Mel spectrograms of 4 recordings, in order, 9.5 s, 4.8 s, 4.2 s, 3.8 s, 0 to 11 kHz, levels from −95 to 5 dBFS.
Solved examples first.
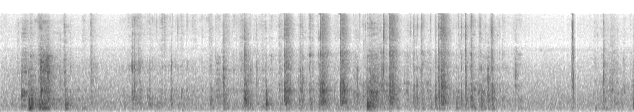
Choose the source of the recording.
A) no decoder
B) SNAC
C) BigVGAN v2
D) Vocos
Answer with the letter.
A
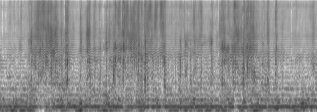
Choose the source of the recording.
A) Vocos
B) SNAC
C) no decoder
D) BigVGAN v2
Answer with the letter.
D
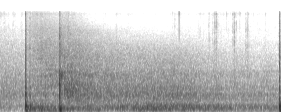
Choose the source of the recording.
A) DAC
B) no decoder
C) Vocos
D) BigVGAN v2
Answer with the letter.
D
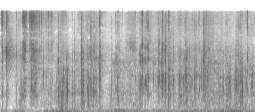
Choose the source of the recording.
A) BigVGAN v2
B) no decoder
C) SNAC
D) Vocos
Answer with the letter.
B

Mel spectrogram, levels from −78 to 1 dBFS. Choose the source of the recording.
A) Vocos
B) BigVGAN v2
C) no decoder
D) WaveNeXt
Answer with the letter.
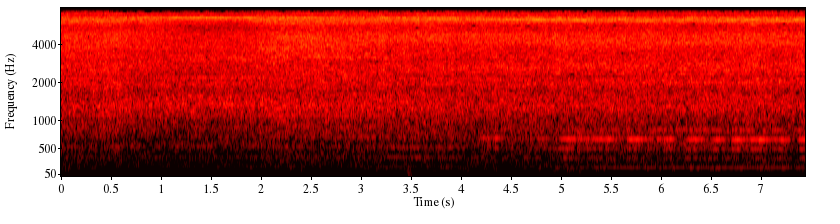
C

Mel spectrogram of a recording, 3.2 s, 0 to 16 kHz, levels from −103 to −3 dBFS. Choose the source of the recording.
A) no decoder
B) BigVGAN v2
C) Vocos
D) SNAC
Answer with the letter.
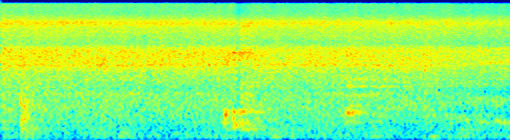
A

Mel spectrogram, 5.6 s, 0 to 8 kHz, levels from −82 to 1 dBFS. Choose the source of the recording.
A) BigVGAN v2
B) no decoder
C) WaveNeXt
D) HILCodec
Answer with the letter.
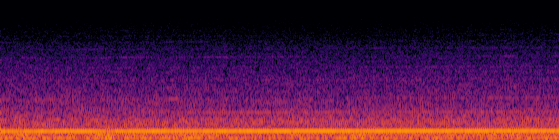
B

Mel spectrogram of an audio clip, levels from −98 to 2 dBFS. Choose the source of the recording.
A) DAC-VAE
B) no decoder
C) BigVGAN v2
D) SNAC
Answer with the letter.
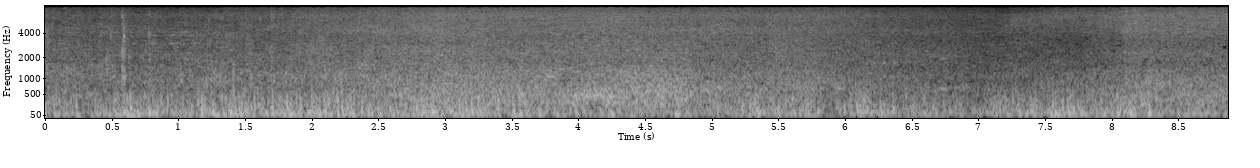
C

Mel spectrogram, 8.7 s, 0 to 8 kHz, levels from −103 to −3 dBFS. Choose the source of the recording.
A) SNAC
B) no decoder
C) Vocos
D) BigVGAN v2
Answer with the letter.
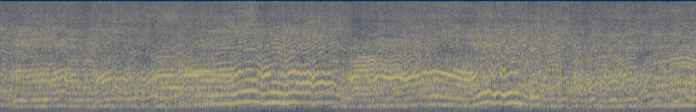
B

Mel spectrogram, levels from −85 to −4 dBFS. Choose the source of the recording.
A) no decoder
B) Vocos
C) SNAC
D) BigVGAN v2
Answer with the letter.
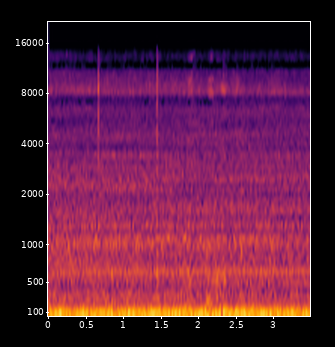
A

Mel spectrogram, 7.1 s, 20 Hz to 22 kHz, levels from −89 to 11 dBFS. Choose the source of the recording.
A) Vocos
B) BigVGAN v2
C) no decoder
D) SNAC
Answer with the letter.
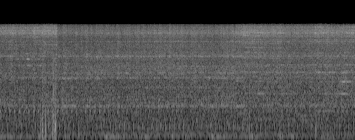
C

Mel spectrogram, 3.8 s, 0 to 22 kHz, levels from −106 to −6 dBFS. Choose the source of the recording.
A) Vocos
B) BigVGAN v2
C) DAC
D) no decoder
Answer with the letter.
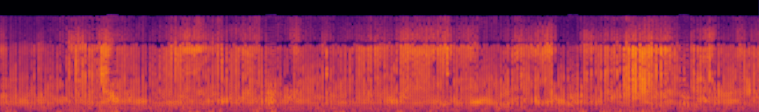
B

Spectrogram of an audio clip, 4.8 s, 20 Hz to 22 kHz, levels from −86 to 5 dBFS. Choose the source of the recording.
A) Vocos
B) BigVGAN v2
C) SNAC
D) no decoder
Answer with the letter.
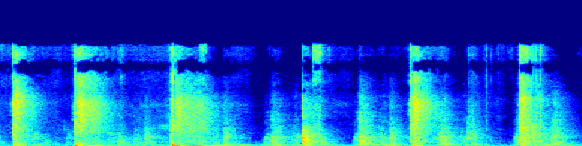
B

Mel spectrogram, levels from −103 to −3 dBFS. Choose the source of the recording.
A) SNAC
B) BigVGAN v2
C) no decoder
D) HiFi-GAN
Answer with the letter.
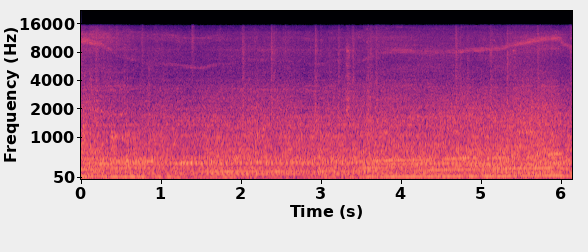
C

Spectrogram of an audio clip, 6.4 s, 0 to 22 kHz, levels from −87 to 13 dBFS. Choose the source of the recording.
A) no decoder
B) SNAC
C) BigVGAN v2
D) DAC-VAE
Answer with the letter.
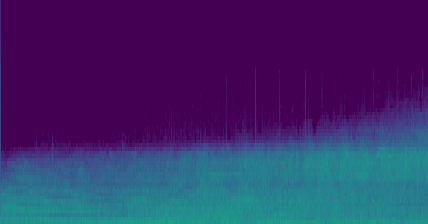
C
